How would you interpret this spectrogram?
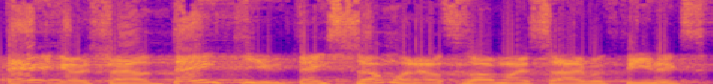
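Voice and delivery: normal talking voice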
